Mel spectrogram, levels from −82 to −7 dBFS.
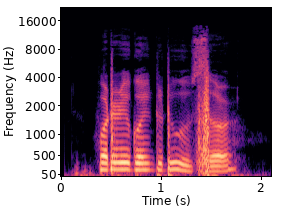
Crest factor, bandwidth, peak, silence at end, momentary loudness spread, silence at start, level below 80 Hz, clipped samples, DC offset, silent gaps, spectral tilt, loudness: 16 dB; 13.5 kHz; 0 dBFS; 0.3 s; 7 LU; 0.15 s; -38 dBFS; under 0.1%; under 0.1%; none; -6 dB/octave; -16 LUFS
